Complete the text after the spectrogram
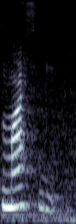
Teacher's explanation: in the word must be, the phoneme T is deleted, so the pronunciation is must be.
